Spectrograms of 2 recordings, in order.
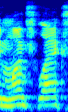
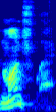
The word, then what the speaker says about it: Munchlax: right here okay and the word attacks kind of rhymes with Munchlax it sure does yeah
